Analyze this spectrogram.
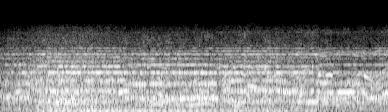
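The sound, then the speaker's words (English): Emergency vehicle sirens arrive at a burning vehicle in Gaza City: several loud wailing sirens overlap, their pitch sweeping up and down continuously over a dense rumble of road traffic. “Here is the sound of emergency vehicles descending on a burning vehicle in Gaza City.”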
